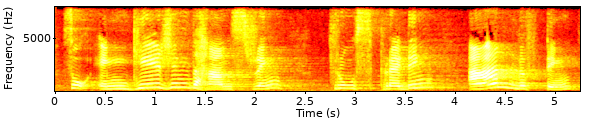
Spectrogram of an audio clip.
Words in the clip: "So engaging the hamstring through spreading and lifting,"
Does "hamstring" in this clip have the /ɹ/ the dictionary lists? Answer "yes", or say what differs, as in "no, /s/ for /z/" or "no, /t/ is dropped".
yes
